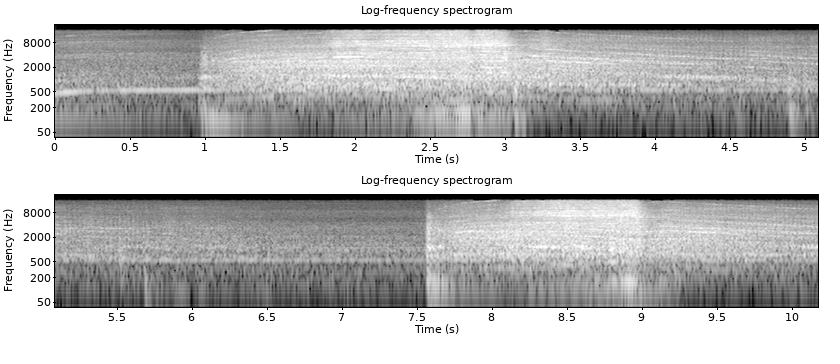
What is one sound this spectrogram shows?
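A power saw cuts with a loud screech, twice.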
